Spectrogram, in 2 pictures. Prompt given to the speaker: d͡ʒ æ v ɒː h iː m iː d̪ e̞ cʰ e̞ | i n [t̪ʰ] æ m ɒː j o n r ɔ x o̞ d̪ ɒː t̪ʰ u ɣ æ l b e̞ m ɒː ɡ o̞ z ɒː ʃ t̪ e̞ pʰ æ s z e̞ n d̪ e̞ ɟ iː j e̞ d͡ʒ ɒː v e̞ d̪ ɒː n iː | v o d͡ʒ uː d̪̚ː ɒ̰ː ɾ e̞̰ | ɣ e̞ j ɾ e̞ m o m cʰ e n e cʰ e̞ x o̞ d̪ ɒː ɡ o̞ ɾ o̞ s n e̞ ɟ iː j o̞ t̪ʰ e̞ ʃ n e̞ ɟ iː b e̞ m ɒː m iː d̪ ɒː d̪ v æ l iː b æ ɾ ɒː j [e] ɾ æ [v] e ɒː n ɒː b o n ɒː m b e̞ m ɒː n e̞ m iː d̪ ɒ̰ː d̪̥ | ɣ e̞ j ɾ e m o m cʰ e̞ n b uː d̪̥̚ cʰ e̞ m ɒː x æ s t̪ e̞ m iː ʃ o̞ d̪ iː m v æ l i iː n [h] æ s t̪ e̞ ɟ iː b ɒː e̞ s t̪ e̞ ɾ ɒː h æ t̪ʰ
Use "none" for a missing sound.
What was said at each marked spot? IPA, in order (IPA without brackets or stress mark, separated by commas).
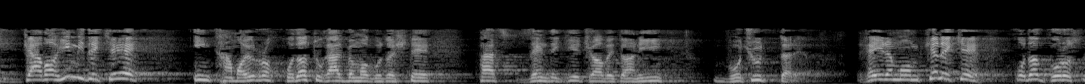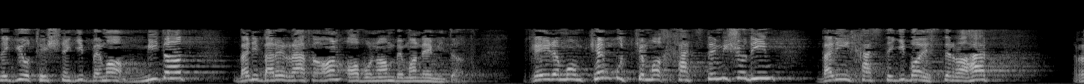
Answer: t̪ʰ, e, f, x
